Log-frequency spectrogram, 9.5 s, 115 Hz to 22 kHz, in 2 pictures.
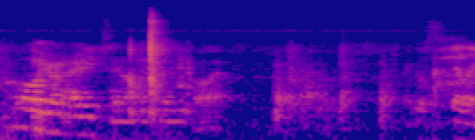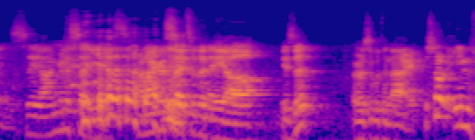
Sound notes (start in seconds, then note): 0.5 people chatter; 5.4 laughs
